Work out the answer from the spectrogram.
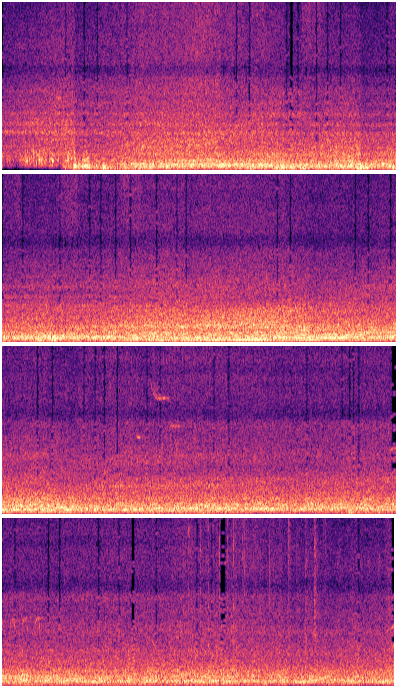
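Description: Regional diesel multiple unit train running as it pulls away from the platform and draws off along the track, its engine drone swelling a few seconds in and then easing slightly. The sound comes in about a second in.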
